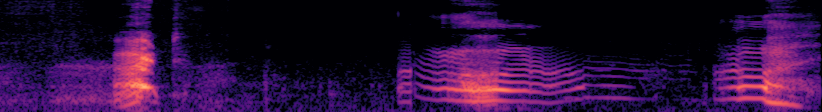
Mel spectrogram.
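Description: Three short wavering, whimpering vocal cries; the middle one, about two seconds in, is the longest, with a wobbling pitch.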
